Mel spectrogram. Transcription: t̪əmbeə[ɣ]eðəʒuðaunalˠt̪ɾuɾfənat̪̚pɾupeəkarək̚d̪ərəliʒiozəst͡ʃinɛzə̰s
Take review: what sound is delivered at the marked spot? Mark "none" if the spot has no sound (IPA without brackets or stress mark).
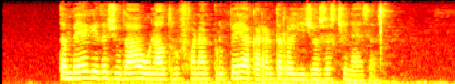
ɣ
